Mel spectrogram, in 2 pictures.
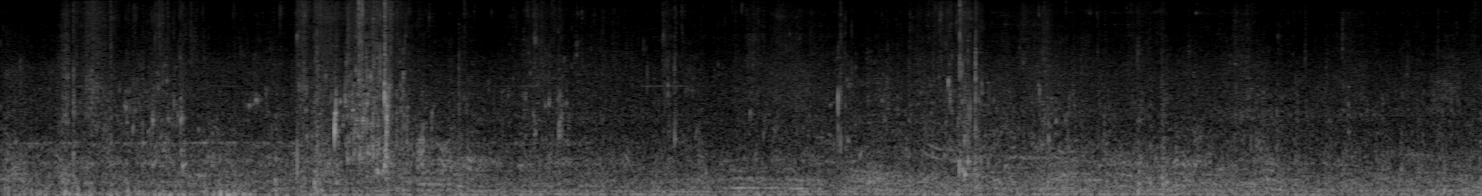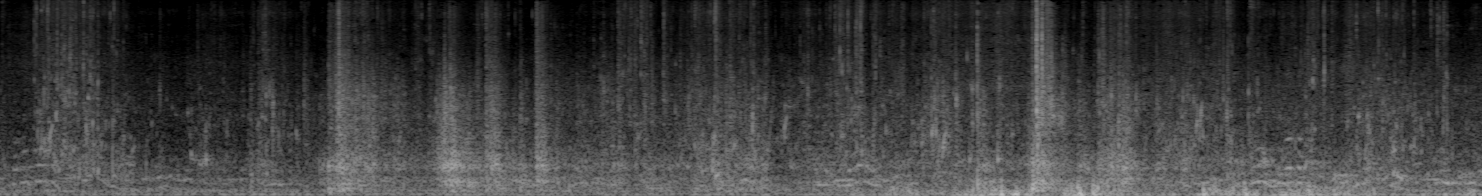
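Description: Floodwater sloshing and swirling around someone wading through it, in irregular surges that grow louder in the second half.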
